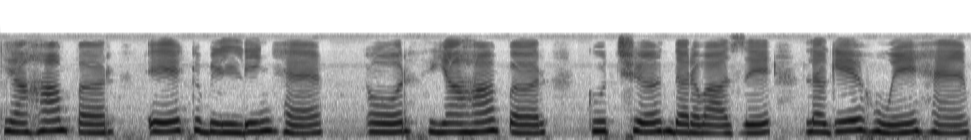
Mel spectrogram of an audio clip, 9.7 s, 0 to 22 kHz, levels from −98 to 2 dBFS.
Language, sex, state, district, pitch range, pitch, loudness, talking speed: Hindi, female, Punjab, Pathankot, 235-270 Hz, 250 Hz, -12 LUFS, 80 wpm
